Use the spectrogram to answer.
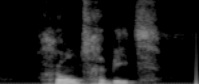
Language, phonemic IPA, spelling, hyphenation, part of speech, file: Dutch, /ˈɣrɔnt.xəˌbit/, grondgebied, grond‧ge‧bied, noun, Nl-grondgebied.ogg
- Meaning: territory (of a country, jurisdiction, etc.)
